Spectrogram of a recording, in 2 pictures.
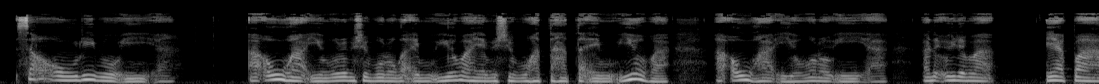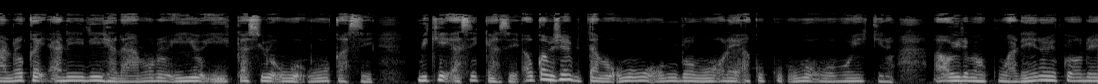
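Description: Speech, and the whole thing sounds squeezed through MP2 compression, likely at a low bitrate, something like 48 kbps. Nothing survives above about 11.3 kHz, so the top end is dull, and the damage is plainly audible all the way through: a gurgly, grainy texture where the upper sub-bands run short of bits and flicker in and out, with what's left coarsely quantised. It's that low-rate digital radio sound.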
